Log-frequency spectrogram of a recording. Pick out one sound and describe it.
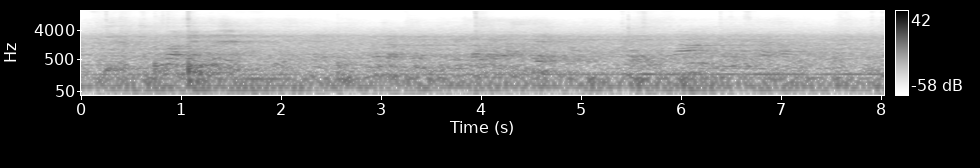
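A man talks quietly nearby in a large echoing room.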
